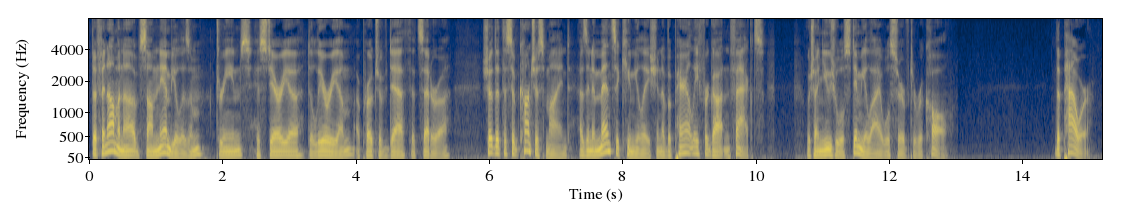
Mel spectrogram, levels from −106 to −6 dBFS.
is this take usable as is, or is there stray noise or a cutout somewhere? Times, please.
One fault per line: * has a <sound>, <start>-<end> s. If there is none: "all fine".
all fine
